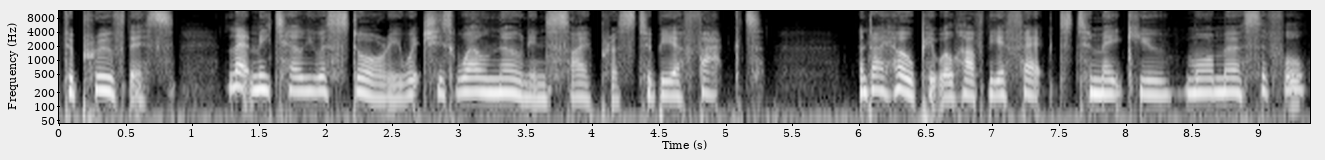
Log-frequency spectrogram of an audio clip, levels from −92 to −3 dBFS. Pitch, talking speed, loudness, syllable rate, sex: 190 Hz, 205 wpm, -19 LUFS, 4.6 syllables/s, female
